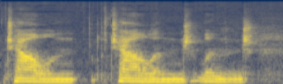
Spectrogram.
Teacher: You basically don't have to make much sound. You can go from the L to the N without too much in between. Then the letters GE say the sound J, which is actually the voiced version of the CH sound. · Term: very reduced vowel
